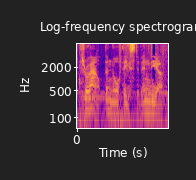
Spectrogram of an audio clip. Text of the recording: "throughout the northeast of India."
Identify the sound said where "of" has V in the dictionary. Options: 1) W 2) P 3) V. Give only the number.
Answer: 3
